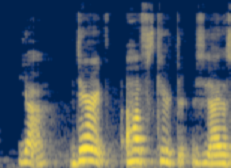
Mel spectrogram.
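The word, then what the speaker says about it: Hough: Derek Huff's character...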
